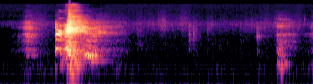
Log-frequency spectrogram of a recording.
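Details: Sneezing with a cold, itchy sneezes: sharp in-breath, one forceful explosive sneeze, then quiet breathing and small sounds.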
